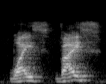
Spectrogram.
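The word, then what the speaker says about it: Weisse: Weiss, W-E-I-S-S-E, W-E-I-Z-E-N, Weizen, right. Weiss, they're very similar. They sound the same. We have a W that sounds like a V.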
